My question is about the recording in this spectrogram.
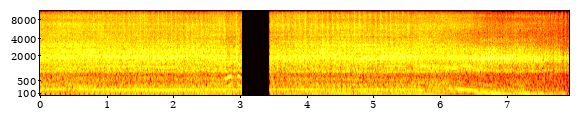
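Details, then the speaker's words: Revived old two-stroke engine, carburetor just fitted, no fuel lines hooked up, snowy cold conditions: catches on the first pull, runs with steady, even beat, briefly cuts out and picks back up cleanly. "That's impressive. There's no fuel lines or anything hooked up."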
